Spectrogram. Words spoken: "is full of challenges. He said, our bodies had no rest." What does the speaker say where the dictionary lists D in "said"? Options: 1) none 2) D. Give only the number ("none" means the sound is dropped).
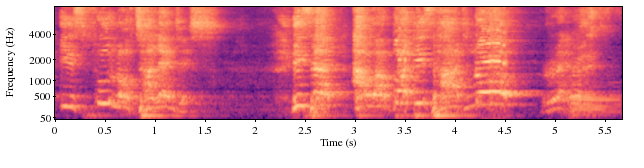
2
